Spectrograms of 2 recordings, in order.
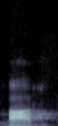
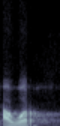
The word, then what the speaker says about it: are: Simply are. No need to say our. Many of the students say our. It is not our, but it is are.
